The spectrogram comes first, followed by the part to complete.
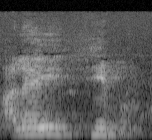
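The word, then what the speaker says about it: عليهم: Now in the tajweed, in the recitation, when we combine these, we do not pronounce this dhamma here, but we pronounce a kasra. So it is pronounced as alayhim.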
